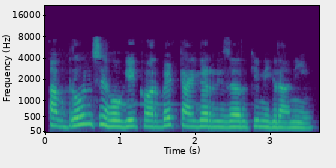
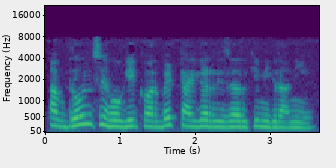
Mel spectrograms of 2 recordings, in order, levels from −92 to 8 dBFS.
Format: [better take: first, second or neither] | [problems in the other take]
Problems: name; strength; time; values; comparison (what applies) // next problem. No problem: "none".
second | noise reduction (neural mask model DeepFilterNet 3)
